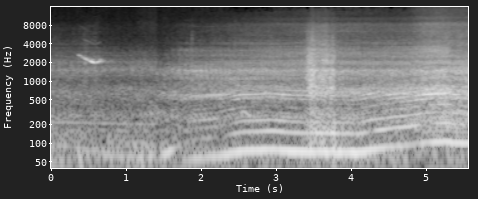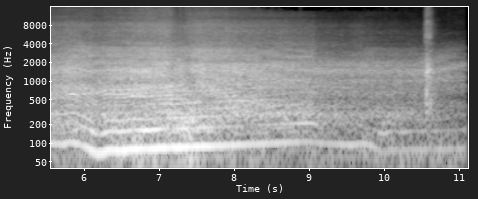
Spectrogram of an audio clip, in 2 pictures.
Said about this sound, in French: C'est comme ça, le matin, quand il y a le marché des bras, c'est comme ça, il y a des voitures qui arrivent et ils chargent jusqu'à 10-12 personnes dans la voiture.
